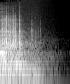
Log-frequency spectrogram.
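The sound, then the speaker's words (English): A neat, clean front door creaks open with a drawn-out, grinding mechanical groan that fades away after about a second, heard on its own with no talking. “The door swings open.”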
